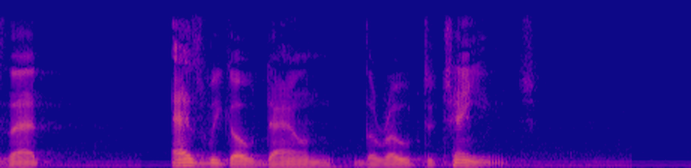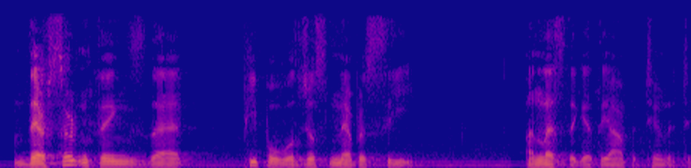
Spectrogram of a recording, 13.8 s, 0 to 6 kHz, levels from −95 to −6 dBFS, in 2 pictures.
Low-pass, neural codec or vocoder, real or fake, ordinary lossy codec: 5.4 kHz; none; real; AAC, 24 kbps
